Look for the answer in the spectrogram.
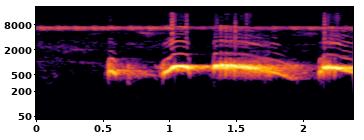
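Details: Spotted dove cooing as a 'kuk 2' style master for training and luring. A short soft note, then a rising coo flowing into a long falling one, ending with a clipped final coo. Clean background.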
